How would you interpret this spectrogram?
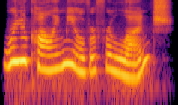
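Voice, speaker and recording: A woman's voice: high-pitched, sing-song, measured pace, darkish tone, pitched above the performer's own voice. A woman voicing a sly, grumbling old male wolf in a children's storybook read-aloud. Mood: sly, wheedling. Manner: growling, wheedling, grumpy.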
